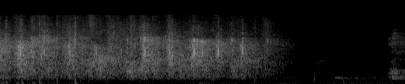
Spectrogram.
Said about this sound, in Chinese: 拍手将荣耀归给我们的主，哈利路亚。给神的要再大声一点。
